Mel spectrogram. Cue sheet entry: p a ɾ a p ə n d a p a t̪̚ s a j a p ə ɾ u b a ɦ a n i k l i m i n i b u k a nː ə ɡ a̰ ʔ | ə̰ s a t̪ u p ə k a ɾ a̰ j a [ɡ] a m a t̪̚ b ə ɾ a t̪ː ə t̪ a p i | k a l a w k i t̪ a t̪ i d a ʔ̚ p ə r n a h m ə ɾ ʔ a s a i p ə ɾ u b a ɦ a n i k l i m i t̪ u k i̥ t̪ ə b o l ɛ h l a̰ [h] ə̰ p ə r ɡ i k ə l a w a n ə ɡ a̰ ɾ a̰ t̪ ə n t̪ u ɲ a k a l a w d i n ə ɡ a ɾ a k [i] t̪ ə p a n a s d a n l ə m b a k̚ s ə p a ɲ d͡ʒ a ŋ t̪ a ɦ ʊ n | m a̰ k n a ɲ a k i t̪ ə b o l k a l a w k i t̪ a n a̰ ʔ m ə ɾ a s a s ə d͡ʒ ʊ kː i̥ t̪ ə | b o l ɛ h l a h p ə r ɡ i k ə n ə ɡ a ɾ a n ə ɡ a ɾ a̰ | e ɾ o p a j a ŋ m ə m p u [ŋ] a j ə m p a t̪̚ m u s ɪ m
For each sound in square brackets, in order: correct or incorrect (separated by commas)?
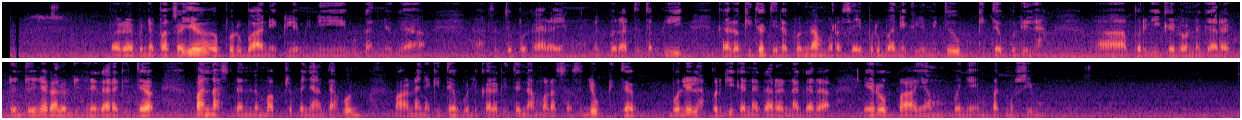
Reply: incorrect, correct, correct, incorrect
